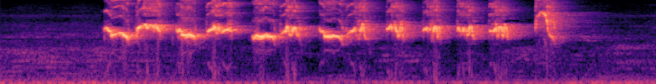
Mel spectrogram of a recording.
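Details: Captive-bird stimulation song of an orange-headed thrush (anis merah) in ngeplong style: a brisk series of about eleven clear, rippling chirps, wavering in pitch, ending with one harsher note.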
